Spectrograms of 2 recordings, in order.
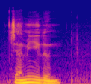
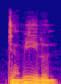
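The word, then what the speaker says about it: جميل: itu beda lagi ya itu bacanya jamalun pendek semua artinya apa onta Kalau yang ini jamilun artinya bagus kalau seandainya kita baca alqamaru jam Madun warna tibumana hanya salah ya bulan itu onta adanya ya ini enggak nyambung mananya ya alqamaru jamilun bulan itu bagus selanjutnya yang ketujuh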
